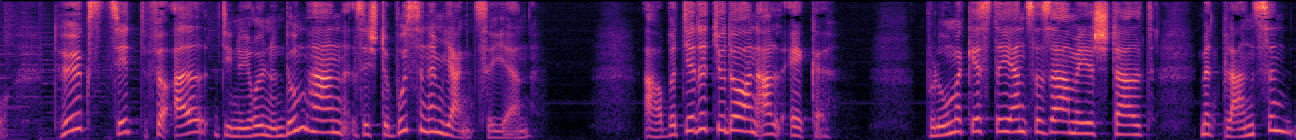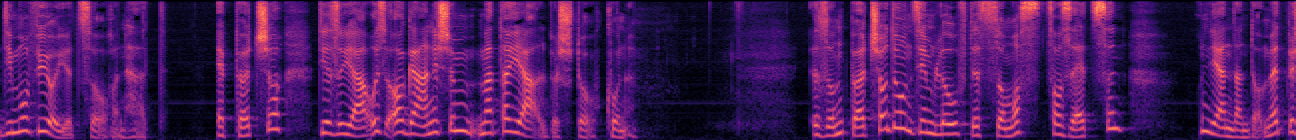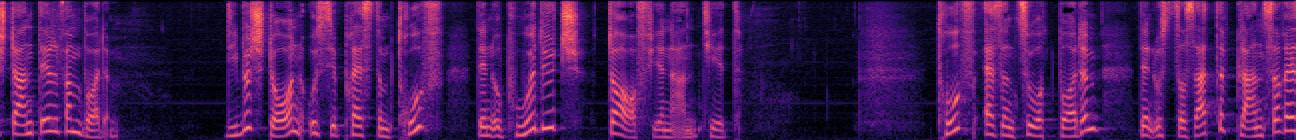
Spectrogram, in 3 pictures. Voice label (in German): Eifeler Mundart; Torfstechen in Sourbrodt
